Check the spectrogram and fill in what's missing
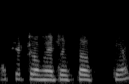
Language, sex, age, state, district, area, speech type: Marathi, female, 45-60, Maharashtra, Amravati, rural, conversation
